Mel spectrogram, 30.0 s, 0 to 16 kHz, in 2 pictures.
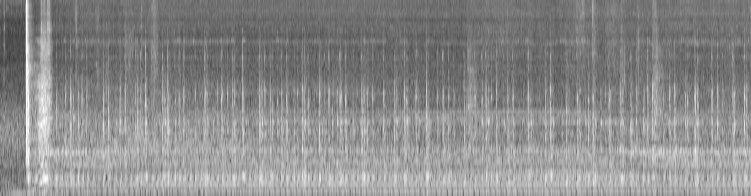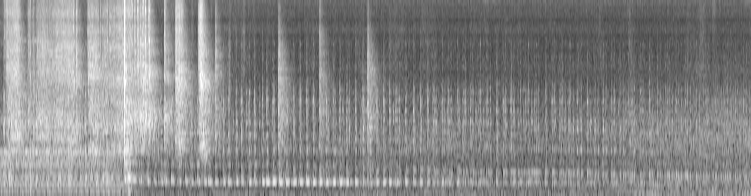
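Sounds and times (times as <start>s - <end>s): small engine idling: 0.5s - 18.0s.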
